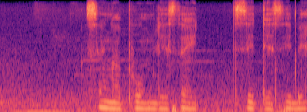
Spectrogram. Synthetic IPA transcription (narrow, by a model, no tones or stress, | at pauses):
siŋɡʱapʰum̩lɛs | sid̥ʱɛsiːɓɛ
